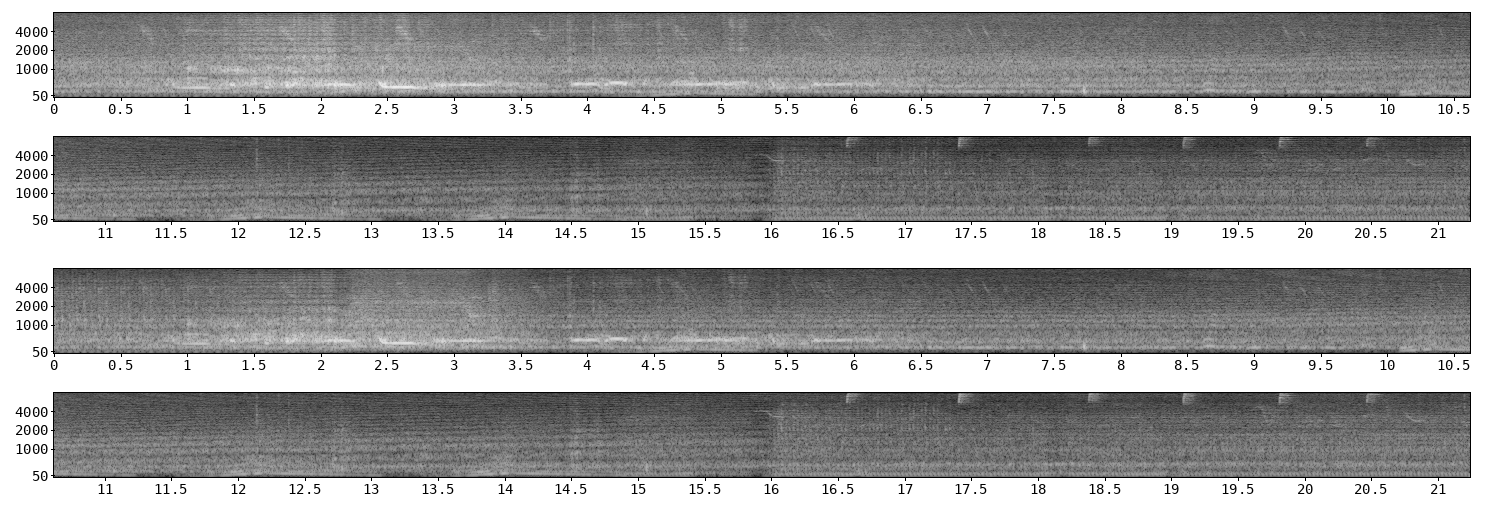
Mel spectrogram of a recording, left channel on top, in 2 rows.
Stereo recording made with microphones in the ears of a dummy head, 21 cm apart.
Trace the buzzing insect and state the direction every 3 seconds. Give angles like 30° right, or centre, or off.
50° left, 50° left, 40° left, centre, 10° right, 20° right, 20° right.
